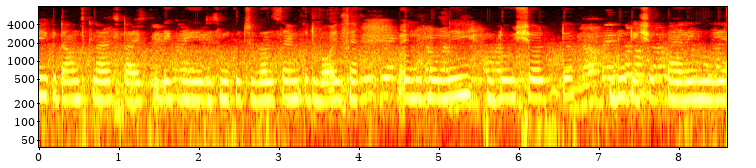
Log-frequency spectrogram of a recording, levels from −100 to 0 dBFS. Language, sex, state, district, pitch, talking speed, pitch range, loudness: Hindi, female, Uttar Pradesh, Budaun, 240 Hz, 155 wpm, 230-250 Hz, -13 LUFS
